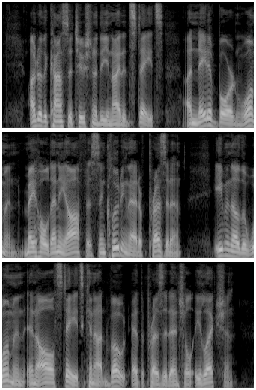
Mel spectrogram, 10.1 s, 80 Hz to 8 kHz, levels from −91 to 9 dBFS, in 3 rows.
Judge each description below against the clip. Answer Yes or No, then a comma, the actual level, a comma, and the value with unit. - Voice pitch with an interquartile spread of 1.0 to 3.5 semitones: No, average, 3.9 semitones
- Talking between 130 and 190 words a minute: No, average, 200 wpm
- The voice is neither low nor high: No, low, 105 Hz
